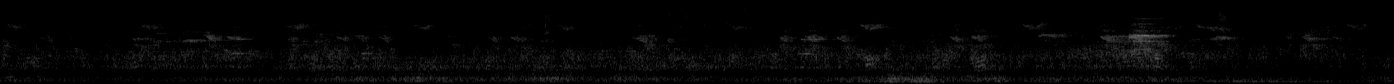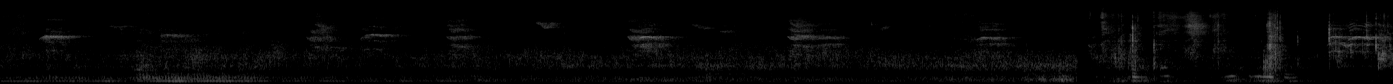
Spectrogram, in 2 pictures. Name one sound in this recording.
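A monkey softly rustles through another monkey's fur.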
